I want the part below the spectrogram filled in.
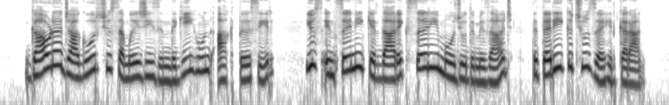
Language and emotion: Kashmiri, neutral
